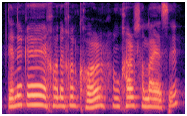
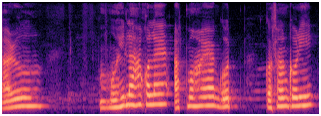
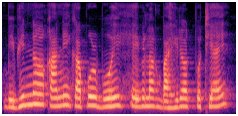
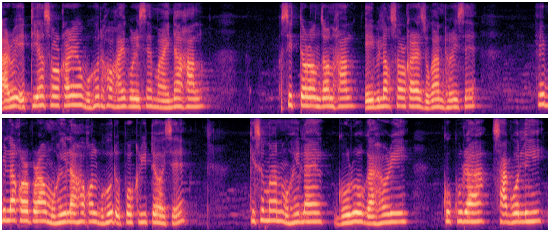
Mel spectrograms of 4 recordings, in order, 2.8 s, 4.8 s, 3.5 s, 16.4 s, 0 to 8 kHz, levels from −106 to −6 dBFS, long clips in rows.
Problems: background sounds at intervals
